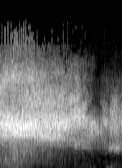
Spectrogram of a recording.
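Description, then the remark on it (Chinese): A voice imitates three kids spraying insecticide at a lit lighter inside a Carrefour store: a continuous, loud, bright hissing "shhh" that holds steady for about a second and a half, easing slightly toward the end. “那他们这三个屁孩呢，就是在家乐福里面啊，用杀虫剂对着已经点火的打火机，然后这样”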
